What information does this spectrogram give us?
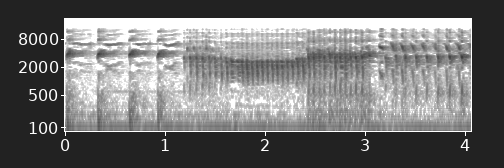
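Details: Canary singing continuously indoors: a few short repeated chirps, then a long rapid rolling trill that rises into faster high-pitched warbled phrases, with a steady low hum underneath.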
